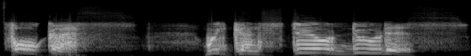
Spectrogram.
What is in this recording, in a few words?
round losing, male; jungle; Counter Strike Model Pack; CS:GO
